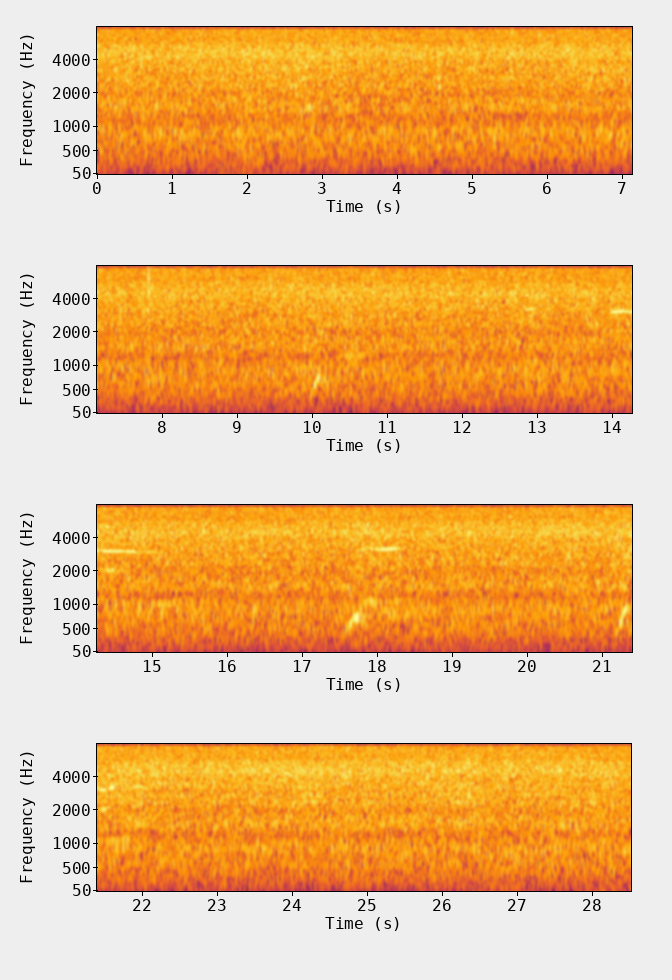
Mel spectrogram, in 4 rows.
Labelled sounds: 10.3	10.7	humpback whale, 1.16 to 1.25 kHz
14.0	15.1	humpback whale, 2.9 to 3.2 kHz
17.8	18.3	humpback whale, 3.1 to 3.2 kHz
21.4	21.7	humpback whale, 3.0 to 3.2 kHz

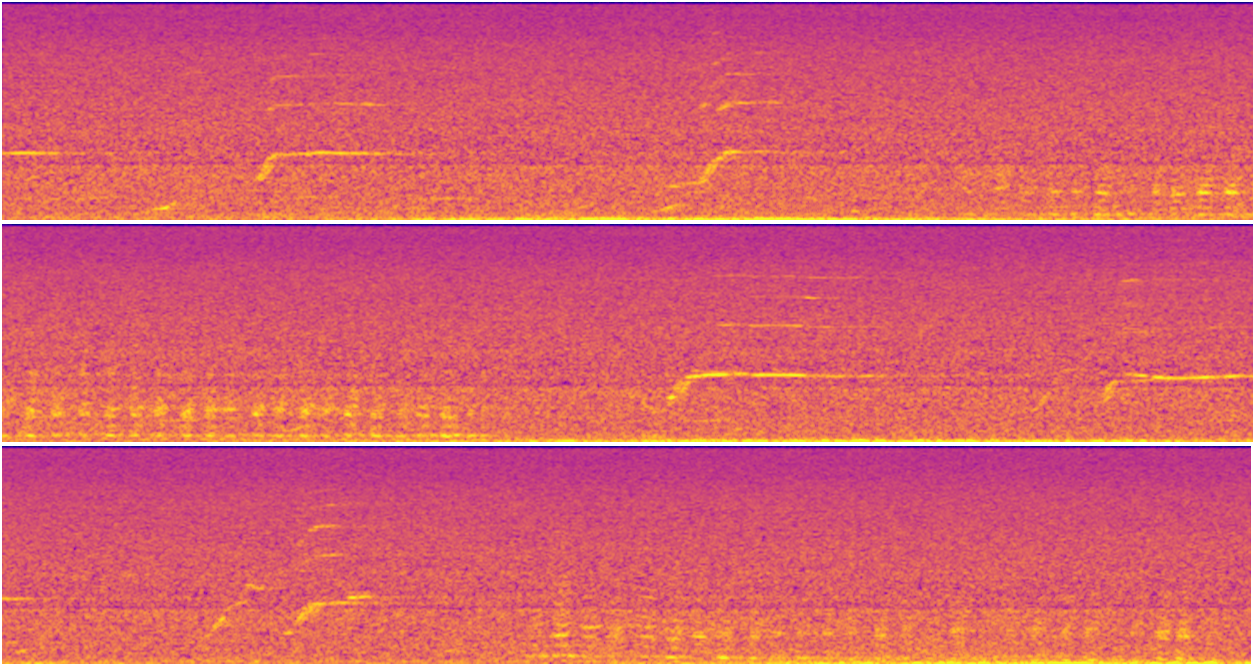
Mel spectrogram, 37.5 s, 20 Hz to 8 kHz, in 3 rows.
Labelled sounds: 2.6	3.5	humpback whale, 0.80 to 2.8 kHz
7.1	7.5	humpback whale, 0.80 to 2.9 kHz
19.2	20.7	humpback whale, 0.80 to 3.9 kHz
23.8	24.6	humpback whale, 0.83 to 1.1 kHz
28.0	28.7	humpback whale, 0.80 to 2.6 kHz

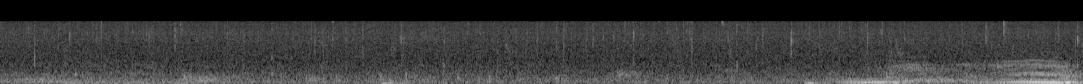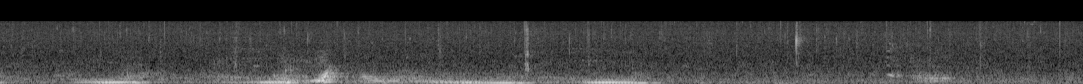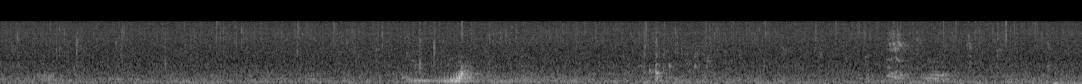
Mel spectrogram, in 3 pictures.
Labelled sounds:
8.9	9.3	humpback whale, 0.78 to 1.0 kHz
10.0	10.6	humpback whale, 1.0 to 1.2 kHz

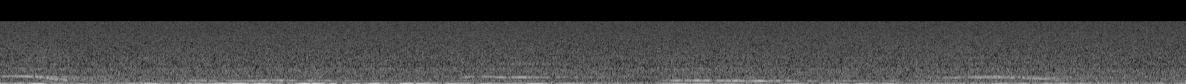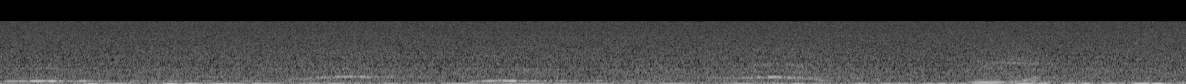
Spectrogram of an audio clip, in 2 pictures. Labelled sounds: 21.8	22.1	humpback whale, 0.96 to 1.1 kHz

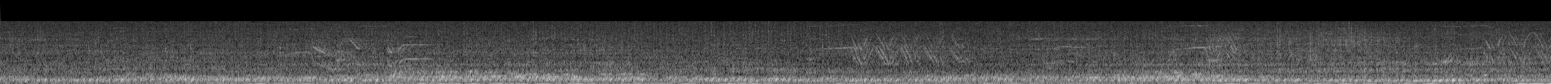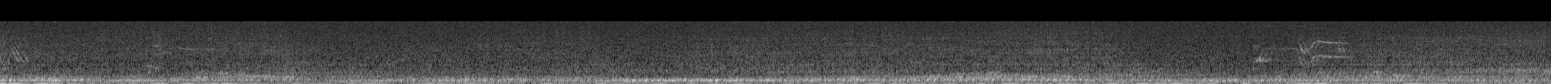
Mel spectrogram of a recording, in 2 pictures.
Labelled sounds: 1.1	1.4	vessel noise, 1.1 to 1.4 kHz
2.8	3.0	killer whale, northern resident, G clan, GG subclan, call N29, 5.1 to 5.2 kHz
3.9	4.3	killer whale, northern resident, G clan, call N23i, 1.0 to 2.5 kHz
8.2	8.7	killer whale, northern resident, G clan, GG subclan, call N29, 1.9 to 6.6 kHz
10.5	10.9	killer whale, northern resident, G clan, call N23i, 2.0 to 2.3 kHz
11.7	12.1	killer whale, northern resident, G clan, GG subclan, call N28, 1.8 to 6.3 kHz
14.4	14.9	killer whale, northern resident, G clan, GG subclan, call N29, 0.99 to 6.1 kHz
17.3	17.5	killer whale, northern resident, G clan, 1.9 to 2.2 kHz
28.3	29.0	killer whale, northern resident, G clan, call N23i, 1.2 to 3.0 kHz

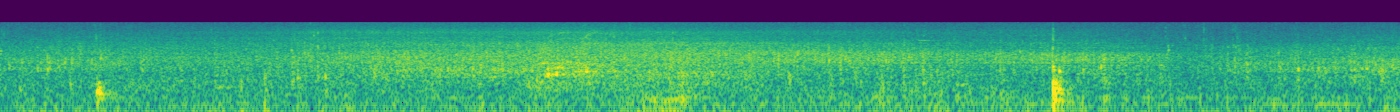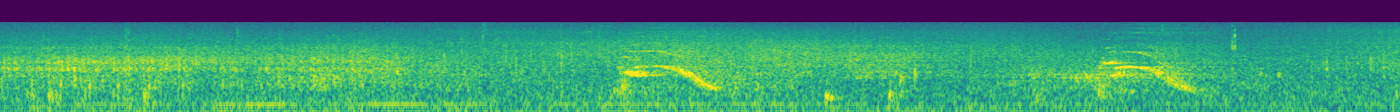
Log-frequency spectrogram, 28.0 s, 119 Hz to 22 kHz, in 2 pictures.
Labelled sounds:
5.3	5.9	killer whale, southern Alaska resident, 7.1 to 8.0 kHz
20.2	21.3	killer whale, southern Alaska resident, 0.23 to 8.0 kHz
24.9	26.2	killer whale, southern Alaska resident, 0.18 to 8.0 kHz

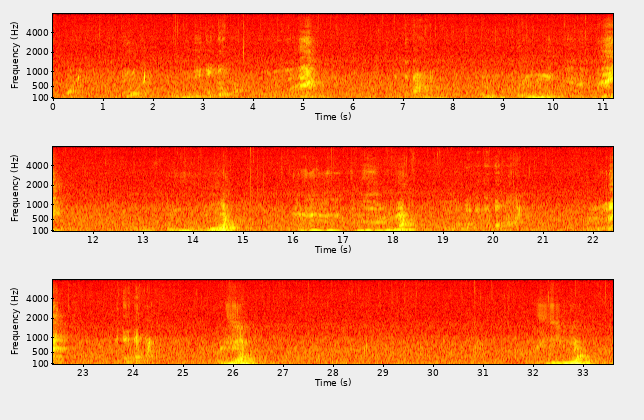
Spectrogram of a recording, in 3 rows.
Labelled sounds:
4.9	5.2	humpback whale, 0.78 to 3.4 kHz
9.6	10.0	humpback whale, 0.78 to 0.97 kHz
11.0	11.3	humpback whale, 0.78 to 2.2 kHz
16.2	16.5	humpback whale, 2.6 to 3.6 kHz
17.4	17.7	humpback whale, 1.4 to 1.5 kHz
22.0	22.6	humpback whale, 0.78 to 1.2 kHz

